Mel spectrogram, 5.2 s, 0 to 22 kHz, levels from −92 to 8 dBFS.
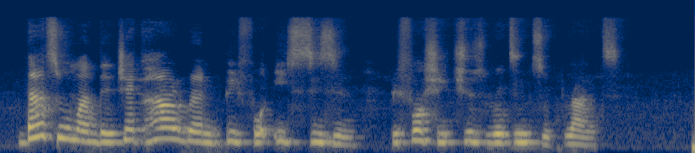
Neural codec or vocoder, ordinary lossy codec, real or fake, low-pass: codec, 32 kHz, 1.9 kbps, SNAC; none; fake; 14.4 kHz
